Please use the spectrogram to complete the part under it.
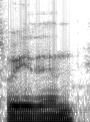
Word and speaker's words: Whedon: Yeah, it's Whedon.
